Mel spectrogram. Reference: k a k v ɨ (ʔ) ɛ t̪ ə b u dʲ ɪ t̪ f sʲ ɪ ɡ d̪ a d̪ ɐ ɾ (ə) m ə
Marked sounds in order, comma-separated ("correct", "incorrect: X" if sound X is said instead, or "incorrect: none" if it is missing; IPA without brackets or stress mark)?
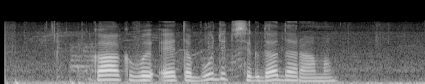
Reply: correct, incorrect: a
